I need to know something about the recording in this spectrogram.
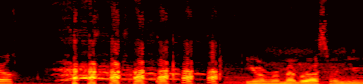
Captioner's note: laughs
